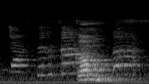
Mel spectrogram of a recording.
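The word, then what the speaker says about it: come: সি ও এম ই। কি হবে? কাম কাম আমার এর উচ্চারণটা হয়ে যাবে কাম তাহলে আমার এর উচ্চারণটা হয়ে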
